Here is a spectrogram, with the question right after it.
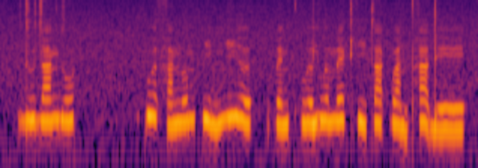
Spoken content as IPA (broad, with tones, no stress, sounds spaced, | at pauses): d ɯː˧ d aː˧˥ ŋ d o˧˥ t̚ | p u˥˨ ə̯ h a˩˧ ŋ ɤː˧˥ m p i˧˩ n ɲ i˥˨ ə̯ | p ɛː˩˧ ŋ pʰ u˩˧ ə̯ j u˧ ə̯ m ɛː˧˥ kʰ iː˧˩ t̪ aː˧ k̚ ʋ a˧˩ n pʰ aː˥˨ d eː˩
